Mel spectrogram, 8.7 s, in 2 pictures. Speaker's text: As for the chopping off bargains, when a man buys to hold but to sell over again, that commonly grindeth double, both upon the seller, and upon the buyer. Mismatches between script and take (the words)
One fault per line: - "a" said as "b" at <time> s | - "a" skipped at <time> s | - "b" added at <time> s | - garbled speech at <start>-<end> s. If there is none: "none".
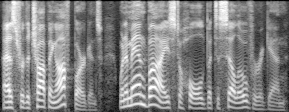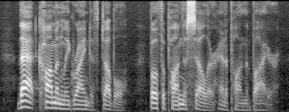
none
